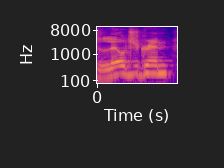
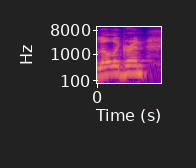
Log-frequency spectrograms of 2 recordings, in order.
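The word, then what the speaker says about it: Liljegren: shar's Instagram when he introduced himself it is Lil jrin Randy Han also kind of confirmed that that his name is pronounced Lil jrin um even hearing him for years with the Leafs apparently they called him lilligren it just goes to show you why people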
